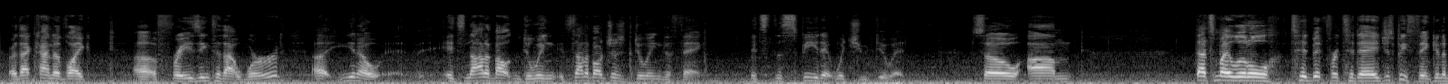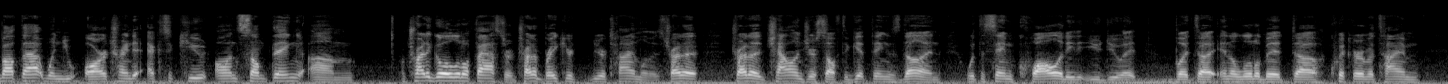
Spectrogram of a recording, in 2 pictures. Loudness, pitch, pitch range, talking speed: -20 LUFS, 130 Hz, 120-150 Hz, 200 wpm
